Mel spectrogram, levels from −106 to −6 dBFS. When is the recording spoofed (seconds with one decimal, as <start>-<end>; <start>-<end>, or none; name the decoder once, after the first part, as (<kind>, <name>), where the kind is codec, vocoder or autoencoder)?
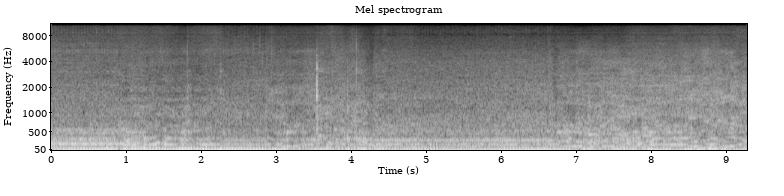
0.9-2.3 (codec, SNAC); 2.9-4.3; 6.7-9.3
